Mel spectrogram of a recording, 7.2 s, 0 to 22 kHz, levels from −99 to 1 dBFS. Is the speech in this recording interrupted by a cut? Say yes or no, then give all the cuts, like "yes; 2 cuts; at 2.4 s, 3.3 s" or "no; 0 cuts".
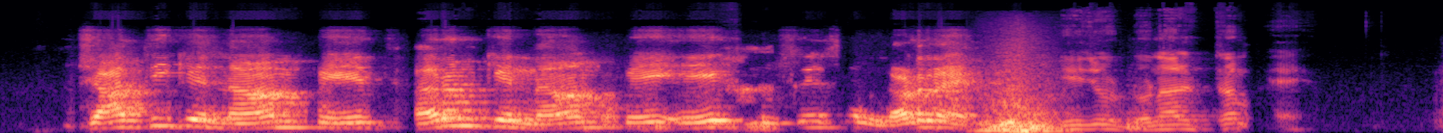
yes; 1 cut; at 5.1 s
